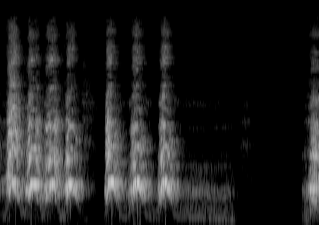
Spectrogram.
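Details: Barking at a disliked puppet, Lulu the dog lets out six rapid, sharp barks in under three seconds, then a low fading rumble, a second of silence and one more bark at the end.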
